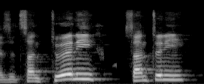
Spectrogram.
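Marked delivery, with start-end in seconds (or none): 0.2-1.0 "Santoni" as a tentative first guess, higher and louder; offering "Santoni" for correction; trying pronunciations. Shown as a demonstration. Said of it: "Can you please correct us here?". 1.2-1.9 "Santoni" tried higher and louder; testing out the name "Santoni"; trying pronunciations. Shown as a demonstration. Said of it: "how do we actually say your name".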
